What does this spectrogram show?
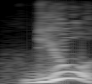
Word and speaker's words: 両: うん、これもね、レフはね、量と読むんだね、これね、昔のね、二十両。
